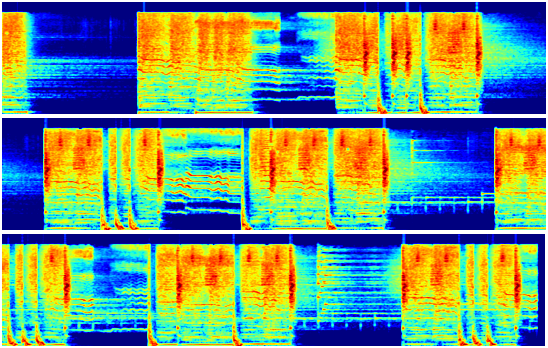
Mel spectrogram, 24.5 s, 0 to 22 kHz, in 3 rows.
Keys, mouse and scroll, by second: 0.7-1.9 middle drag, 1.9 click, 2.5 ctrl+middle click, 3.1 click, 3.5 click, 4.4-5.1 middle drag, 5.1 click, 5.8-6.9 ctrl+middle drag, 6.9 click, 7.9-8.5 drag, 9.3 click, 9.7 click, 10.5-11.5 middle drag, 11.5 shift+d, 12.8 shift+d, 13.7 shift+d, 14.7 middle click, 15.2 click, 15.6-17.1 ctrl+middle drag, 17.1 click, 17.4 click, 17.5 Tab, 18.0 click, 18.9 ctrl+z, 19.1 middle click, 19.7 click, 19.9 click, 20.3 s, 22.0-22.5 middle drag, 22.5 click, 22.7 click, 23.0 s, 23.7-24.3 ctrl+middle drag, 24.3 click.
